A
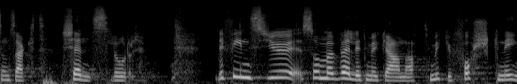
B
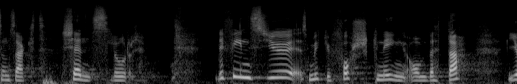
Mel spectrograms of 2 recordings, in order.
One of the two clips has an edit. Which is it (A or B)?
B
